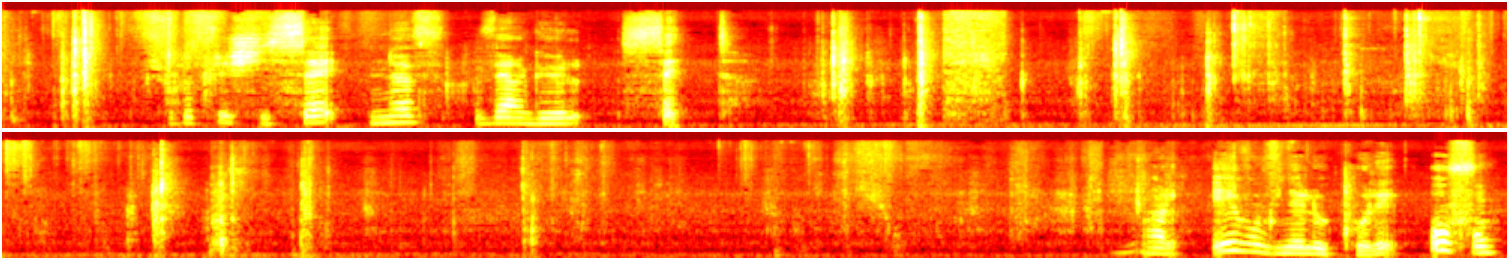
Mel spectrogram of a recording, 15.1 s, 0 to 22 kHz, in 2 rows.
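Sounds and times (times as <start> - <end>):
cardstock rustling: 0.0 - 1.4, 4.6 - 14.2.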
